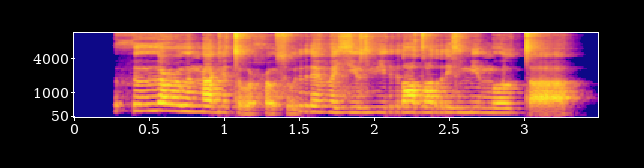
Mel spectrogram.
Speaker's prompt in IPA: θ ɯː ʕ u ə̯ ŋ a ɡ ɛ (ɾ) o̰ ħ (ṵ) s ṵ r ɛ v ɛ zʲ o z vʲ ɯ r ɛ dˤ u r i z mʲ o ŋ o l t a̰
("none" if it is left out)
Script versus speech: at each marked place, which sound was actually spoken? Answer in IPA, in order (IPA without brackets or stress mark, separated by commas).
t, o̰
